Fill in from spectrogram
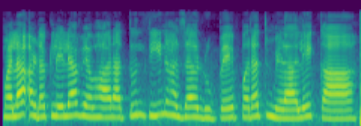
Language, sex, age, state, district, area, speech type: Marathi, female, 18-30, Maharashtra, Mumbai Suburban, urban, read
